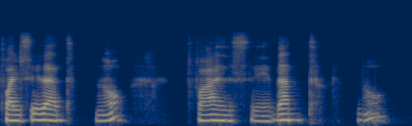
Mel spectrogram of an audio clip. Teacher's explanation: Mayor fuerza de voz justamente en esta última sílaba, que sería la sílaba tónica. Si fuese en otra, quizá la fuerza de voz sonaría distinto, ¿no?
